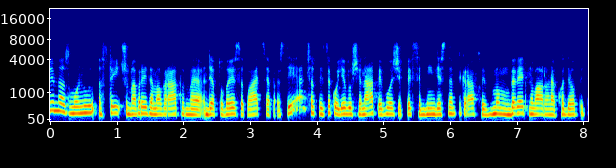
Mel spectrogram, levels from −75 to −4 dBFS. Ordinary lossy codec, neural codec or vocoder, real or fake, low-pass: MP3, 48 kbps; codec, 24 kHz, 0.9 kbps, WavTokenizer, medium speech release version 1; fake; 7.2 kHz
